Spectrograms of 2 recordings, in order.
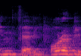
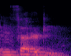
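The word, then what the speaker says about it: inferiority: इसे याद करने के लिए इनफेरियोरिटी पढ़ेंगे लेकिन इसकी प्रोनाउंसिएशन ये नहीं है, इनफेरिटी। आपने स्पीड में पढ़ना है, इनफेरिटी।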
